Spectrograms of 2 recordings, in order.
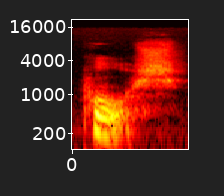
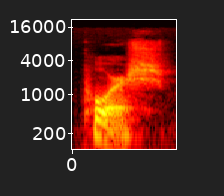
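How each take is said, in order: First: It is said in a British accent. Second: It is said in an American accent. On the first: "In British English, it's Porsche" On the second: "In American English, it's similar, but the R is pronounced"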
